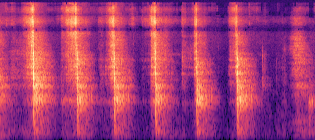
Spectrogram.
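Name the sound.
chopping garlic cloves with knife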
